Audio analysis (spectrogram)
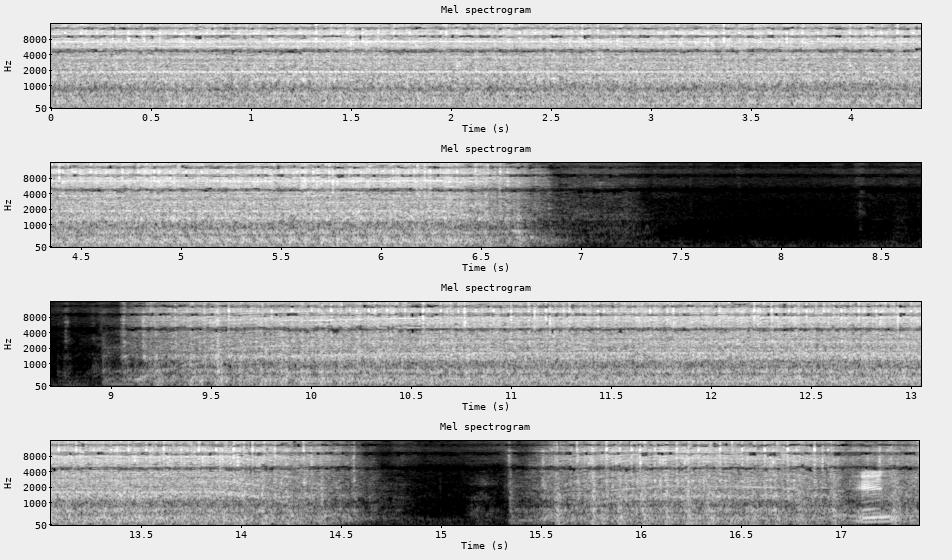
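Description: A sewing machine stitches a shirt collar seam, running in a steady, loud, fast mechanical whir that halts briefly twice before starting again, first for about a second and a half, then for a shorter pause.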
